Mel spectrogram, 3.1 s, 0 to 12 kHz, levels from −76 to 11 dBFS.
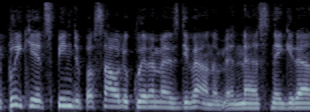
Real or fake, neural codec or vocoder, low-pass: fake; codec, 24 kHz, 0.9 kbps, WavTokenizer, medium speech release version 2; 10.8 kHz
